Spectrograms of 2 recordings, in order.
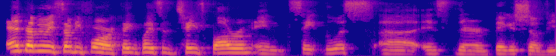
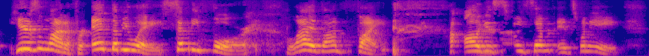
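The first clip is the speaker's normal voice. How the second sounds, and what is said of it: Imitates an interviewer's voice. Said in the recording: “I'm going to do this in my Kyle Davis impression. That's the interviewer.”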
